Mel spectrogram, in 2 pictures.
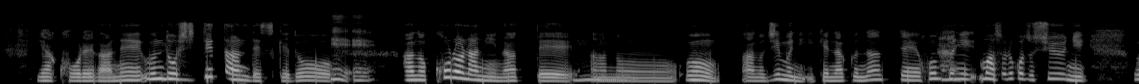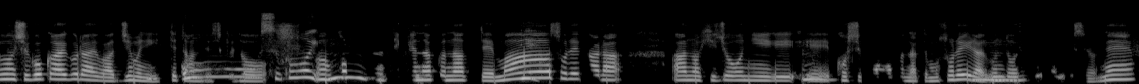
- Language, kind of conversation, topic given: Japanese, unstructured, 運動をすると気分はどのように変わりますか？
- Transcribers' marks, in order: unintelligible speech; unintelligible speech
